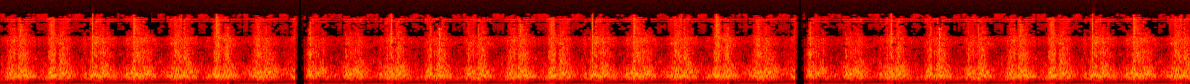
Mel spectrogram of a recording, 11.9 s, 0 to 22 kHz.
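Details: Rapid, regular whooshing pulses at about 146 a minute, a fetal heartbeat in pregnancy as heard through a Doppler monitor.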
